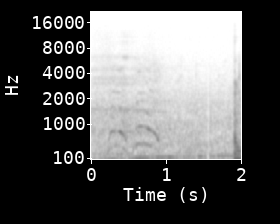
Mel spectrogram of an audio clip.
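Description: Faint football-pitch ambience in a pause of the commentary: a low steady hum under a few faint, distant voices.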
